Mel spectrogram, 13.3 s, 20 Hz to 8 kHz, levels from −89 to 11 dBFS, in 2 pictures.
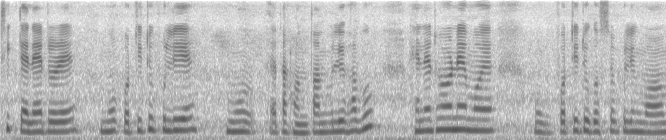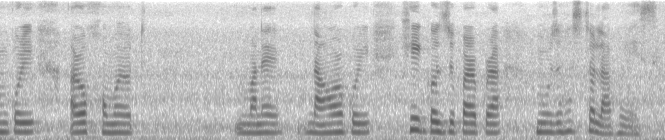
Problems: constant background noise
